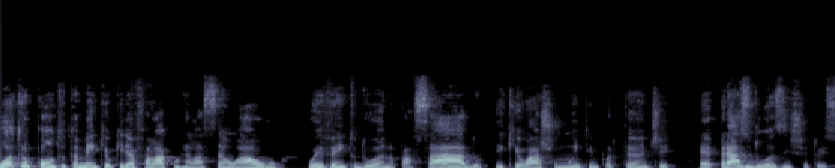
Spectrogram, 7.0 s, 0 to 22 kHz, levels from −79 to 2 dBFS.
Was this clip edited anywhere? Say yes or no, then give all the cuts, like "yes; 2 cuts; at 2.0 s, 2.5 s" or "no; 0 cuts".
yes; 1 cut; at 4.1 s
